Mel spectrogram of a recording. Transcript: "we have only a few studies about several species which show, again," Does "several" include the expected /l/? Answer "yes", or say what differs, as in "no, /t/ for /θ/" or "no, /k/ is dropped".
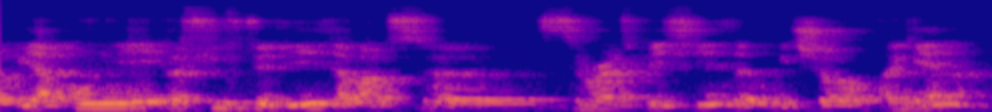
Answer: no, /n/ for /l/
